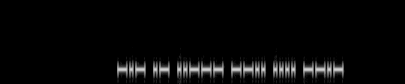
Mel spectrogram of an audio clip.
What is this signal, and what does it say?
Morse code, heard as a keyed tone, about 37 wpm, 700 Hz. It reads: KA2ZHQ
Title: USA Call Signs - 6 Characters - 6x Character Spacing - 40wpm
